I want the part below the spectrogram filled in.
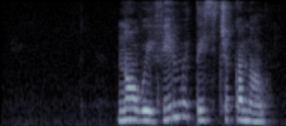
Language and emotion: Russian, neutral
